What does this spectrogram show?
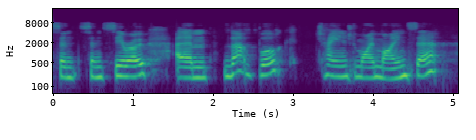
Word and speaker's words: Sincero: I can't pronounce her surnames. It's Sincero.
